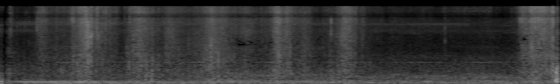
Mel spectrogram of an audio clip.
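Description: Footsteps through long grass and undergrowth, with swishes of brushing plants roughly once a second.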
